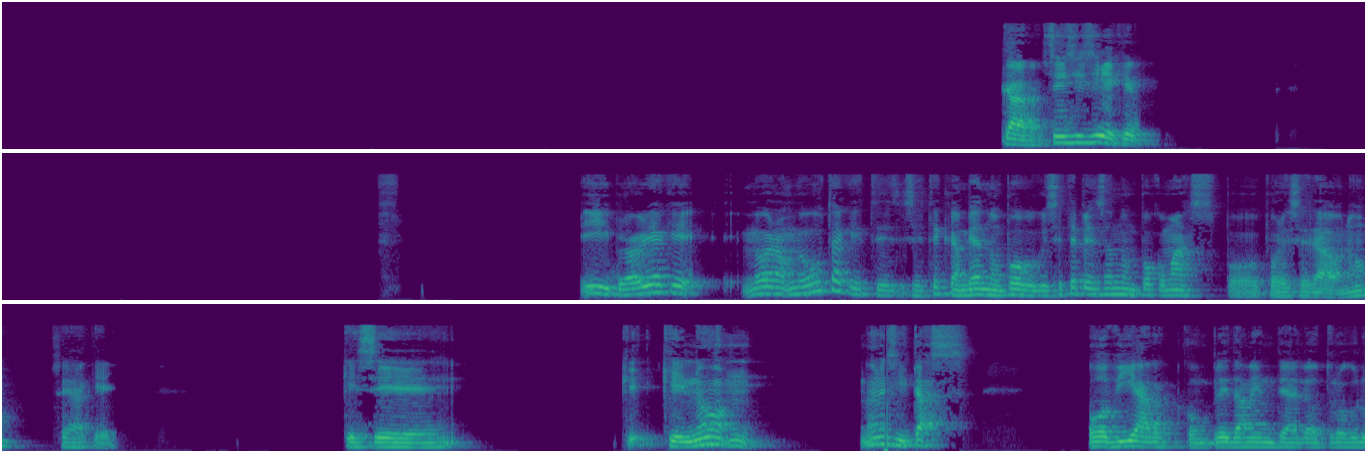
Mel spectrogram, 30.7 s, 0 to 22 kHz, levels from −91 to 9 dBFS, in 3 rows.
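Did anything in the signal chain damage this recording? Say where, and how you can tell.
Yes: an underrun with held sample at the output buffer, at 4.37 s and from 27.06 to 27.08 s. The converter held its last value, so the speech halts on a flat level, then resumes after roughly 15 to 20 ms of live audio went missing.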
